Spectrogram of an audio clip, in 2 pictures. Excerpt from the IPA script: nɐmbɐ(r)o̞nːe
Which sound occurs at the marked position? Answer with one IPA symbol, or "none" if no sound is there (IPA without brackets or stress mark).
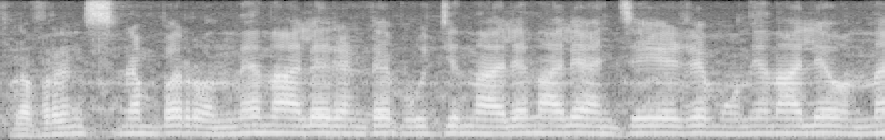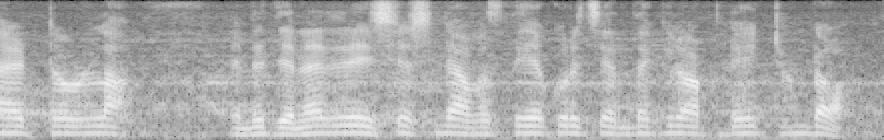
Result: r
